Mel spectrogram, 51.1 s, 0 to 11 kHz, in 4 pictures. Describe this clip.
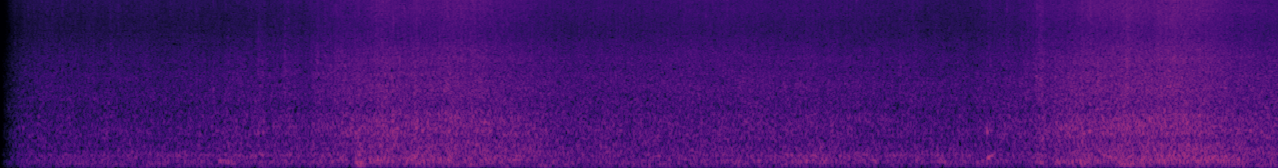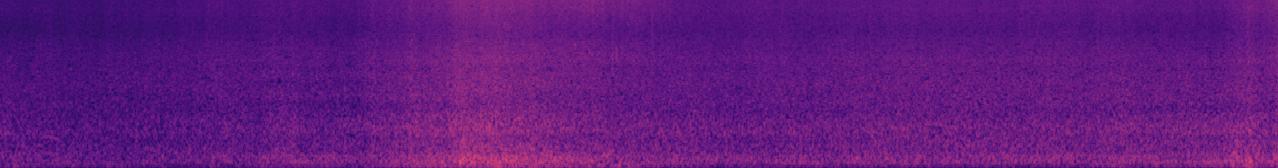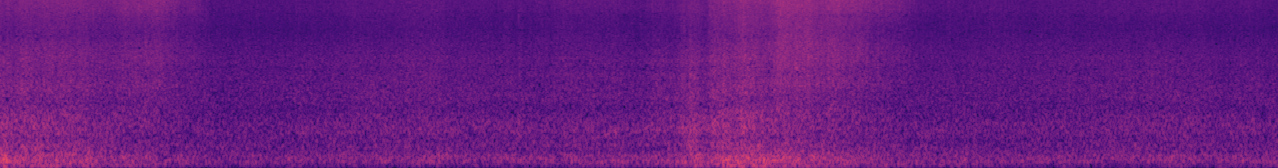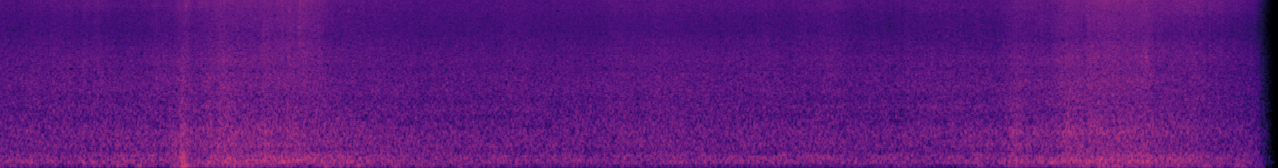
Taken with Zoom H2N, the beaches of Cyprus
